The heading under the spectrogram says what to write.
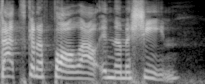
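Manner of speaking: ordinary talk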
